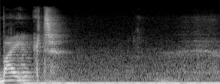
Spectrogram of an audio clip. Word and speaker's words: biked: Biked. He will bike to school tomorrow. Okay. Walked. Biked. Both of those ED words have the T sound at the end.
